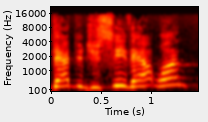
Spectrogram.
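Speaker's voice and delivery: put-on high-pitched, proud, boastful boyish bragging.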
